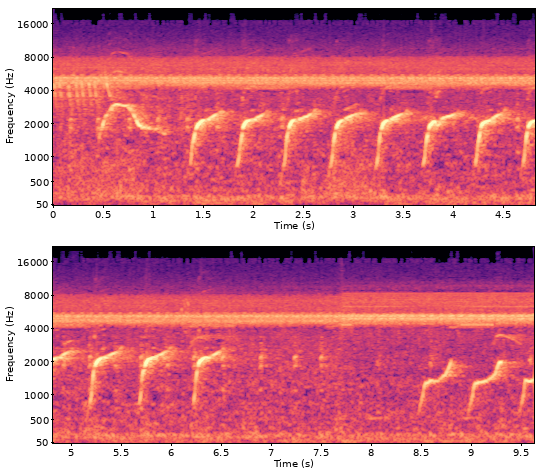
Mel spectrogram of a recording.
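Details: Black-capped donacobius song: a loud swooping whistle, then a steady series of about eleven sharply rising whistled notes, roughly two per second, ending in a few softer rising notes, over a constant high insect drone.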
